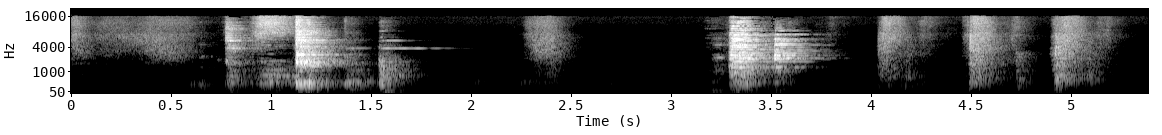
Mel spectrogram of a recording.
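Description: Kitchen dishes and utensils clinking and clattering as someone rummages for a forgotten item: a cluster of knocks about a second in, one clink ringing briefly after it, a denser clatter a little past three seconds, then a few lighter knocks.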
